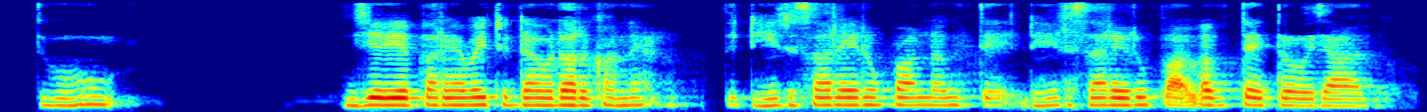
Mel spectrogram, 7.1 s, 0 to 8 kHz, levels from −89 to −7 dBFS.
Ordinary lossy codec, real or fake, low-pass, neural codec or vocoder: AAC, 32 kbps; fake; 7.2 kHz; codec, 16 kHz, 1 kbps, X-Codec, WavLM features, trained on Multilingual LibriSpeech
